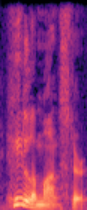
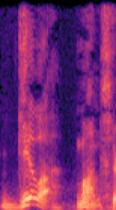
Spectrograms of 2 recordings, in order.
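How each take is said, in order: First: Gila begins with an H sound. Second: Gila begins with a hard G sound. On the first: The speaker calls it right. "the G's are pronounced like H's" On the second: The speaker calls it wrong. "would see G I L A, and they would say Gila monster. It's not"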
